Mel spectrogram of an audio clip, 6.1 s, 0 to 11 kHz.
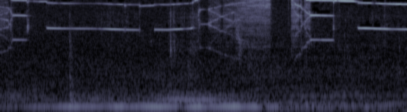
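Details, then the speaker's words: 1956 Zenith 17X20 vacuum-tube black-and-white TV recovered from a desert dump: thin, very high whine slides down in pitch as a part is rotated; cause not confirmed. "hear when the frequency drops there?"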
